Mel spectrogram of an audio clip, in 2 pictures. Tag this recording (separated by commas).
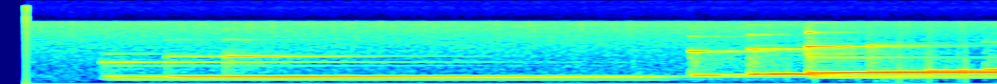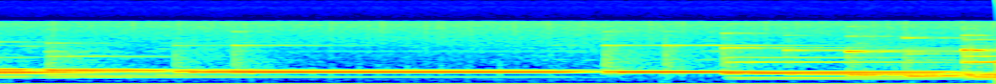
playing vibraphone, Vibraphone, Music, Musical instrument, Percussion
